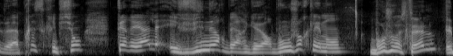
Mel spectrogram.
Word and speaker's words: Wienerberger: Estier, directeur national de la prescription Terreal et Wienerberger. Bonjour Clément. Bonjour Estelle et bravo pour la prononciation parfaite de Wienerberger.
